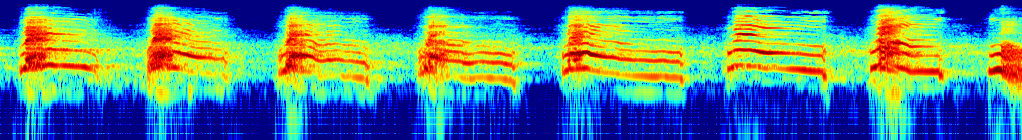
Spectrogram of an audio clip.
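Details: Puppy crying: eight high, harmonic whines in quick succession, each one sliding downward and lasting about half a second, with short quiet gaps between them.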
